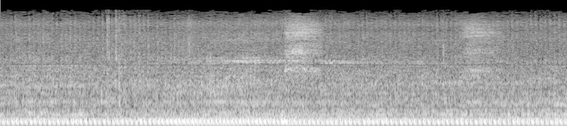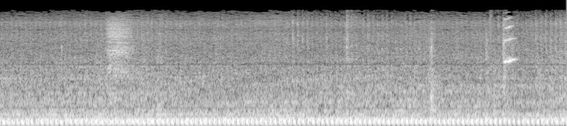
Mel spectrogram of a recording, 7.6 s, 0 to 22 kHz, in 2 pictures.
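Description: Off-road 4x4's engine running steadily at low revs as the vehicle sits or creeps in deep swamp grass, heard close up from the bonnet.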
